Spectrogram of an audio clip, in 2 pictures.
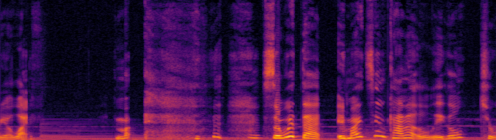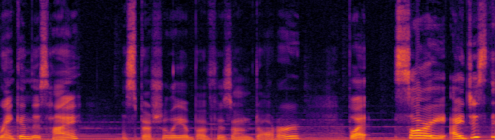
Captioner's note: laughs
